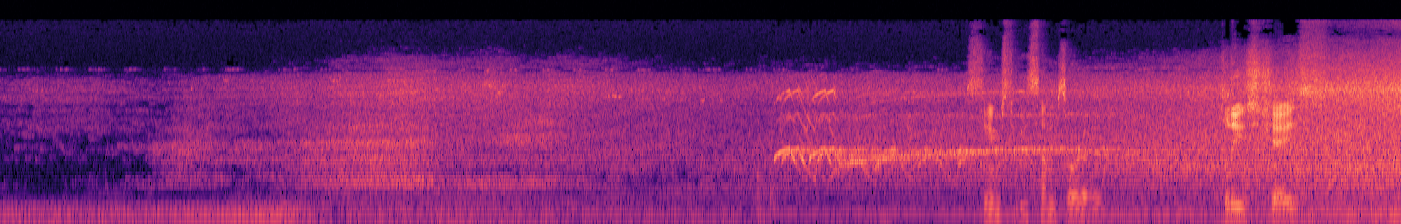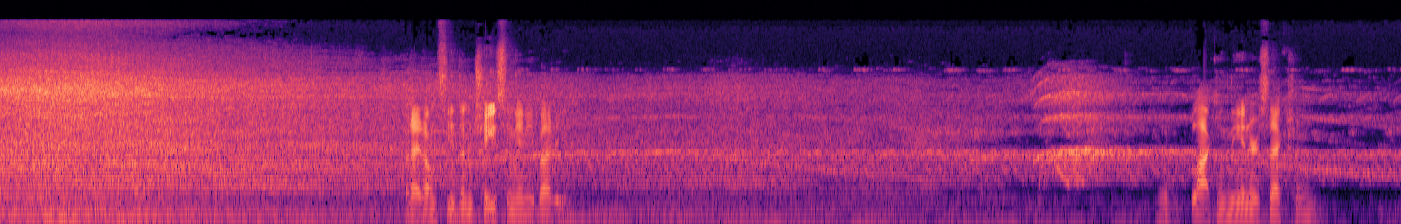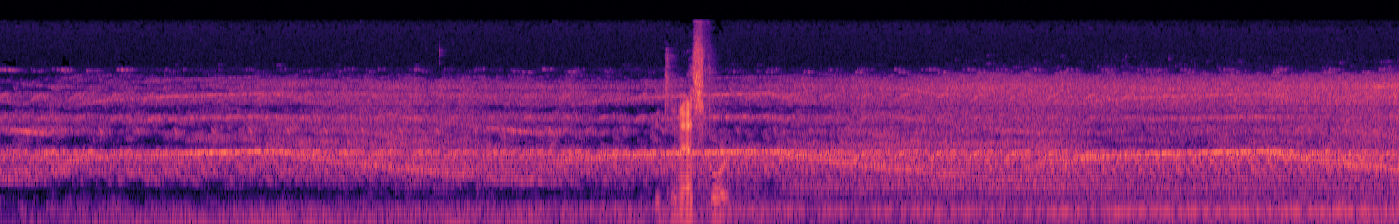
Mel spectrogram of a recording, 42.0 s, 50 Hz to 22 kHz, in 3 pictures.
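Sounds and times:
distant police siren: 0.0s - 42.0s
low rumble of vehicles: 0.0s - 42.0s.

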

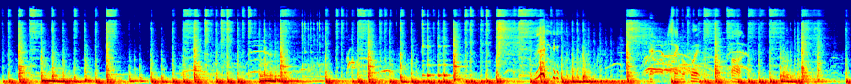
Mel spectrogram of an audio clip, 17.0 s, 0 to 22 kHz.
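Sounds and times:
drum kit solo: 0.0s - 17.0s.

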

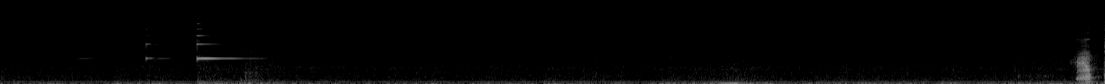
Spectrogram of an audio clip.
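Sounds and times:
brush tapping porcelain pot: 1.5s - 2.6s.

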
